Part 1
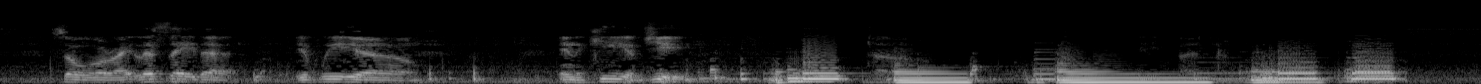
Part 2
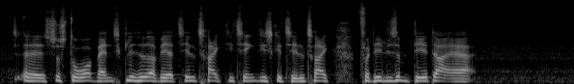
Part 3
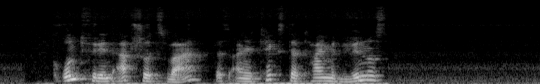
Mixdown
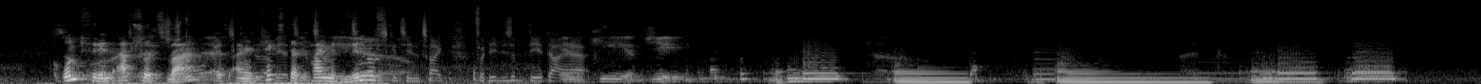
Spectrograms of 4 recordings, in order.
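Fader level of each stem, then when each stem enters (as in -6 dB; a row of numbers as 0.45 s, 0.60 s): -6.0 dB, -6.5 dB, -1.0 dB; 0.00 s, 1.15 s, 0.00 s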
